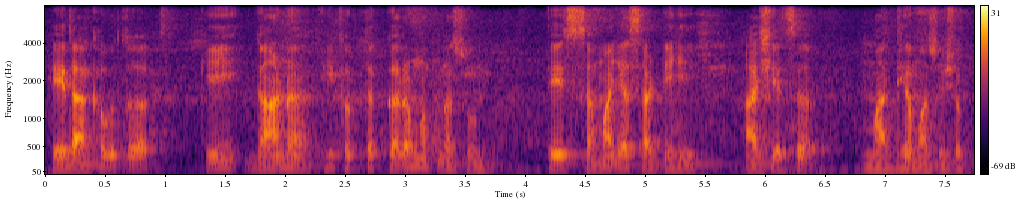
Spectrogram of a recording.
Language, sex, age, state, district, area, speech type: Marathi, male, 45-60, Maharashtra, Thane, rural, spontaneous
